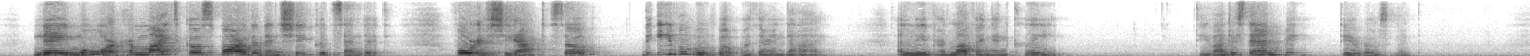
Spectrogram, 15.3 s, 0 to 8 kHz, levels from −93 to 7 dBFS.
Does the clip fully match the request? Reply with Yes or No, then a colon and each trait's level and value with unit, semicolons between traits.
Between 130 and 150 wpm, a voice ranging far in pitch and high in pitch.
No: slow, 135 wpm; average, 3.7 semitones; high, 235 Hz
